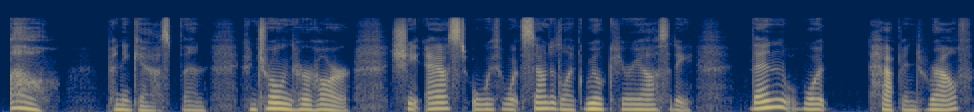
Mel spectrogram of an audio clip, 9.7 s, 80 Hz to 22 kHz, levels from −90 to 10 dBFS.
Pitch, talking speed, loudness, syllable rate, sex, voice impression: 180 Hz, 110 wpm, -20 LUFS, 4.2 syllables/s, female, feminine, adult-like, relaxed, weak, slightly dark, muffled, calm, slightly reassuring, unique, modest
